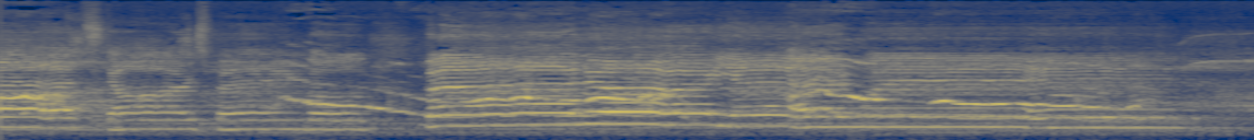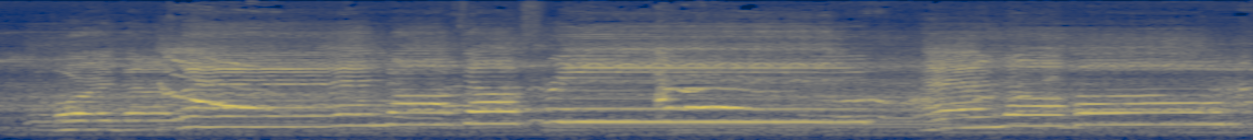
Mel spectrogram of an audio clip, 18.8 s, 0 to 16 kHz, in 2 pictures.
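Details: Peka-pom-poo dog howling along to the Star-Spangled Banner at game 2 of a Red Wings–Bruins series: repeated wavering howls that slide up and down in pitch, with the song playing and a person praising the dog at the end.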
